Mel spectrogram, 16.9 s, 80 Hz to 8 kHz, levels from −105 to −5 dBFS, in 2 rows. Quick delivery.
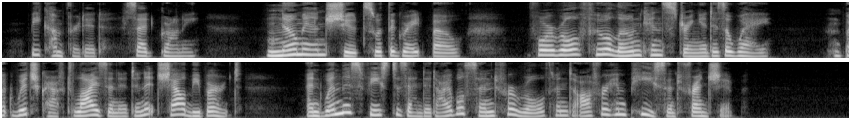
No: average, 165 wpm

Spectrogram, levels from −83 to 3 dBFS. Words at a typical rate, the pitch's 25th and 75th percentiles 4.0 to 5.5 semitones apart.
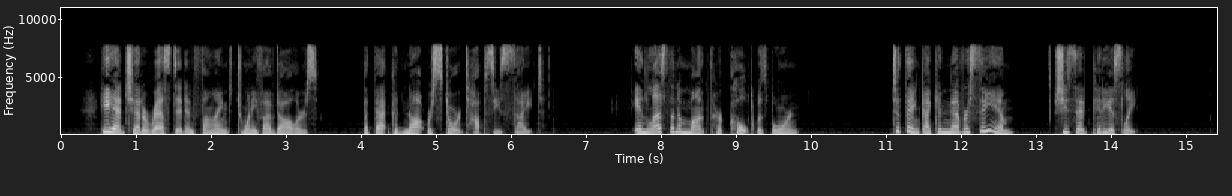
No: slow, 130 wpm; average, 4.4 semitones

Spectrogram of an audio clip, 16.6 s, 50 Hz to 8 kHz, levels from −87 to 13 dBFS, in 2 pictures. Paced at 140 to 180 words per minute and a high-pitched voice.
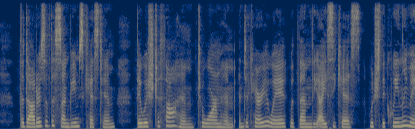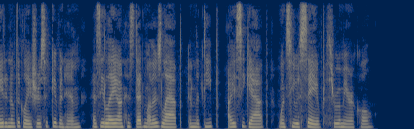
No: average, 200 wpm; high, 215 Hz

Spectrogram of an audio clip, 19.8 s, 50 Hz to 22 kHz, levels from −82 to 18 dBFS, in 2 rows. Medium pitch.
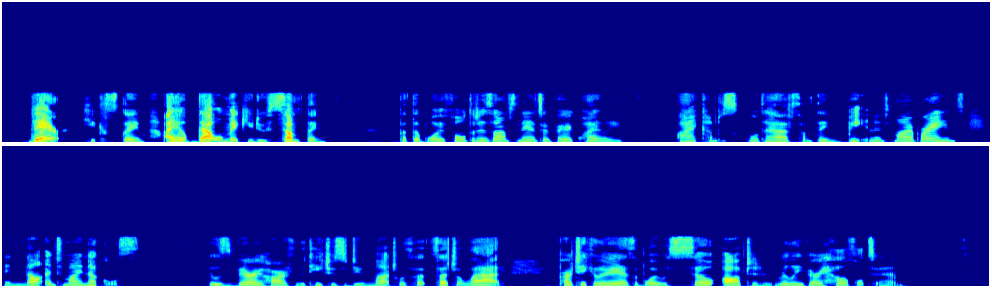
No: high, 235 Hz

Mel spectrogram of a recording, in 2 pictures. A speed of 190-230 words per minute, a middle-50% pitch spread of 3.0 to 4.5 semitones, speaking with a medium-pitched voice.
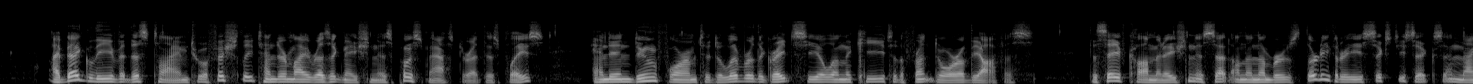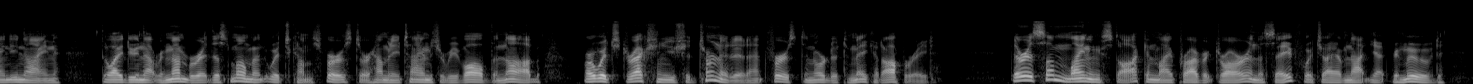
No: average, 200 wpm; average, 3.7 semitones; low, 110 Hz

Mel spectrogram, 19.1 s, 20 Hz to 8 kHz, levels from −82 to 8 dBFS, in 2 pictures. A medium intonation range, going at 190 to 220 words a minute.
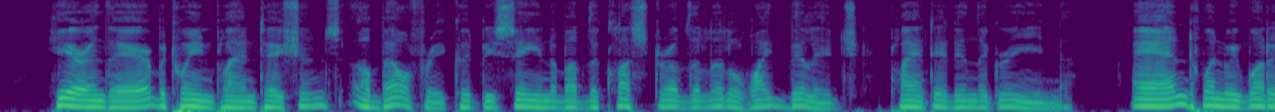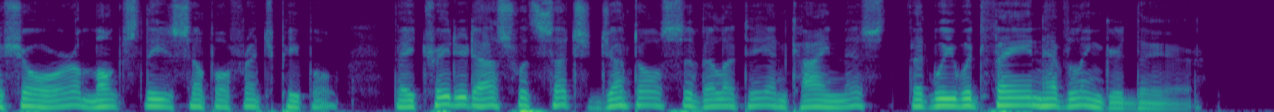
No: average, 3.0 semitones; average, 150 wpm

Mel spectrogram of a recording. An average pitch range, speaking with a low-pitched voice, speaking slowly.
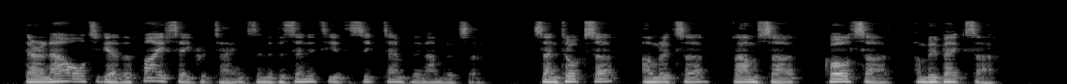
Yes: average, 3.2 semitones; low, 105 Hz; slow, 130 wpm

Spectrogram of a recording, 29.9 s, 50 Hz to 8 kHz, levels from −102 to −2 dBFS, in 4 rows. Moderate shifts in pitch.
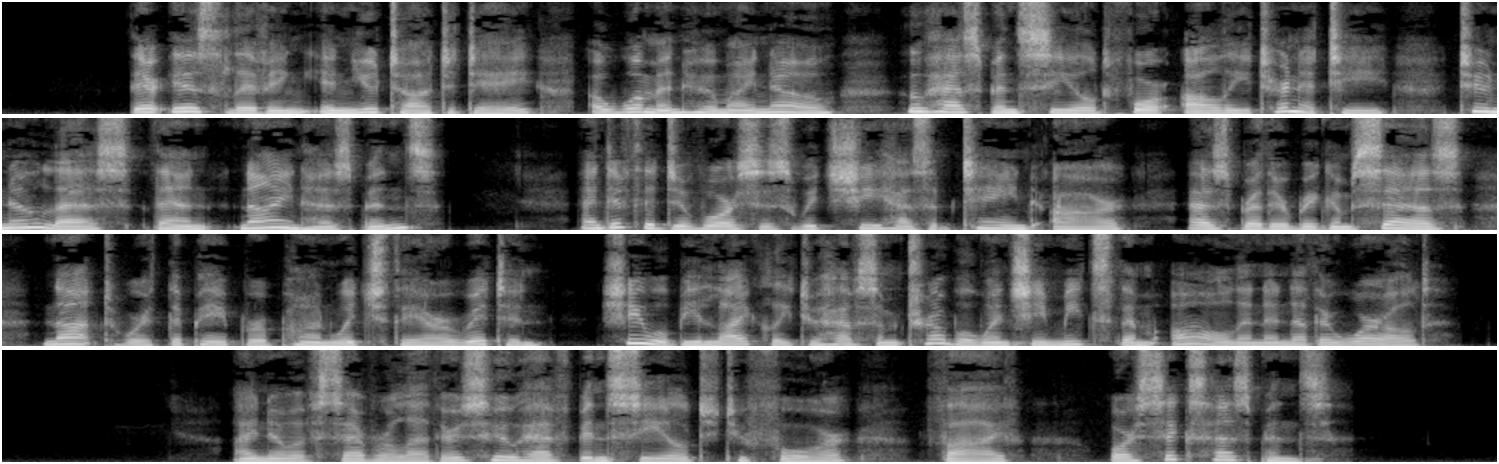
Yes: average, 3.5 semitones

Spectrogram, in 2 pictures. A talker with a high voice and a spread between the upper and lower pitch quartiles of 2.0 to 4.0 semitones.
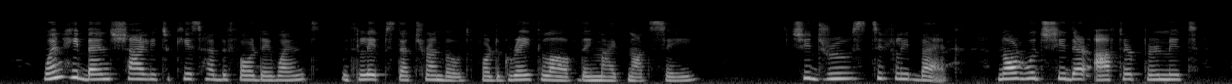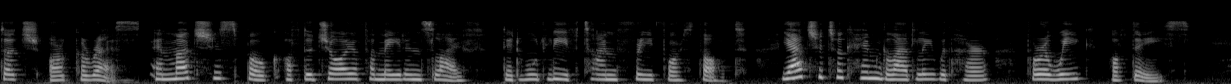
Yes: high, 225 Hz; average, 3.3 semitones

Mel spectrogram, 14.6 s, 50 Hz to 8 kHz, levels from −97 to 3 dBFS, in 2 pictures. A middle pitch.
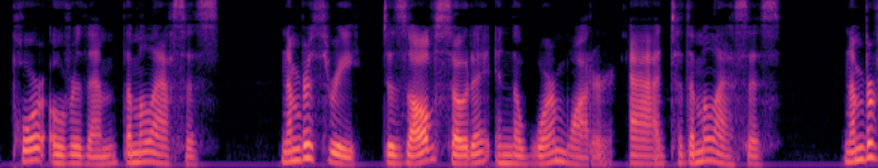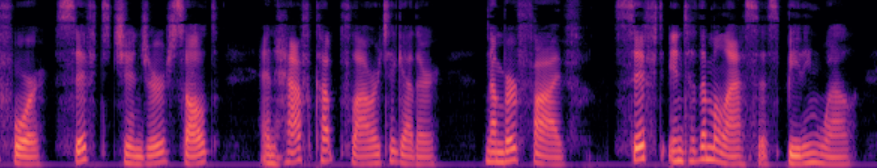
Yes: medium, 145 Hz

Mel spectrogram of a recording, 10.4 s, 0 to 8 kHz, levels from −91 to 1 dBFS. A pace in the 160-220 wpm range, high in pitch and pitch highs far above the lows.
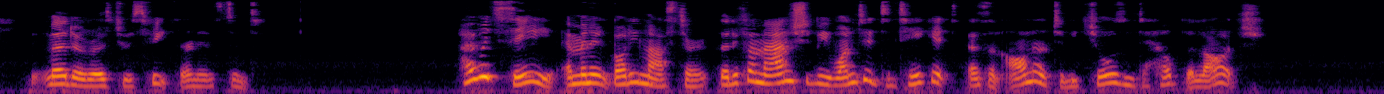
Yes: average, 195 wpm; high, 215 Hz; wide, 5.8 semitones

